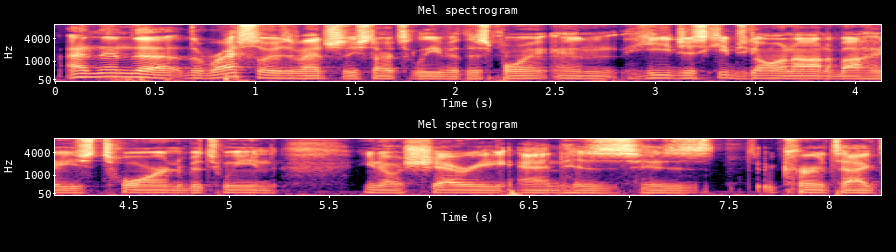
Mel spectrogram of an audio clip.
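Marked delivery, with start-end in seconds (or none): none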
